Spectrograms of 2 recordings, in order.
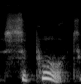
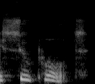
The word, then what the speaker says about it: support: And support, we don't say support, even though it's a U, we say support, support.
